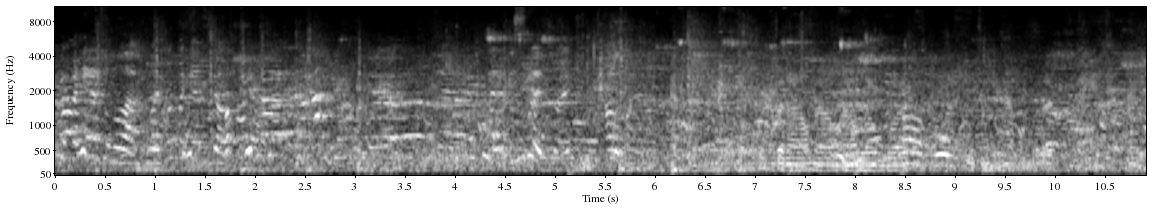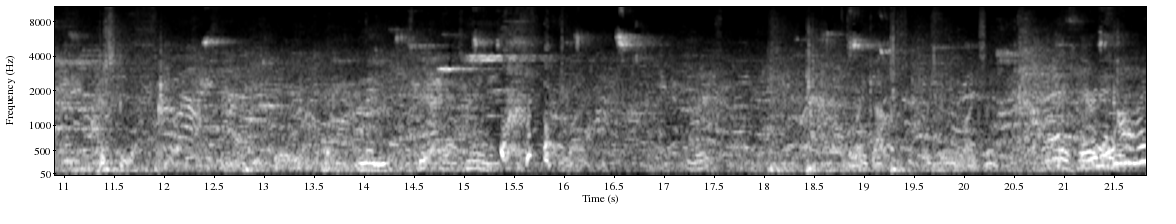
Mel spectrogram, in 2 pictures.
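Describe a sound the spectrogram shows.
Young women shout and call out to each other across a large echoing hall.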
